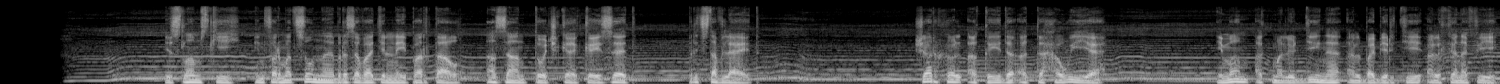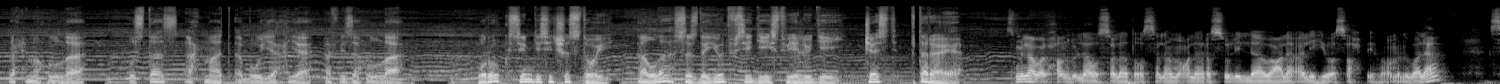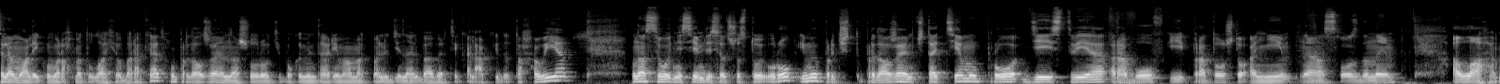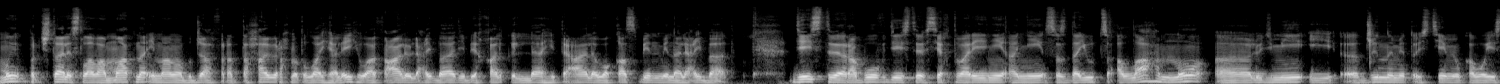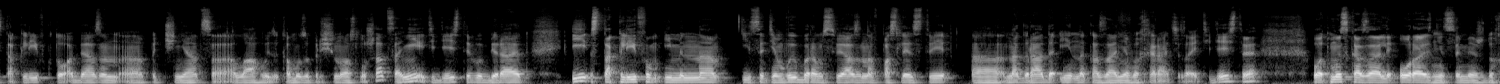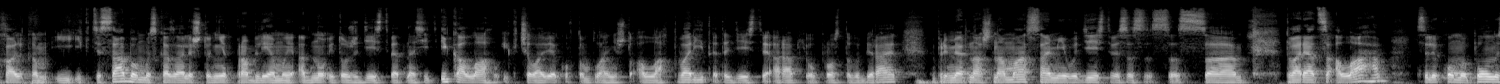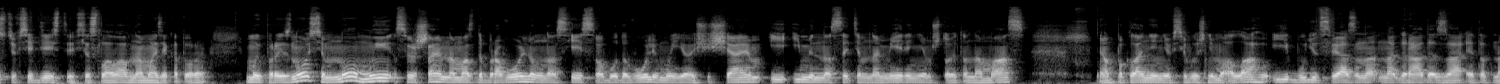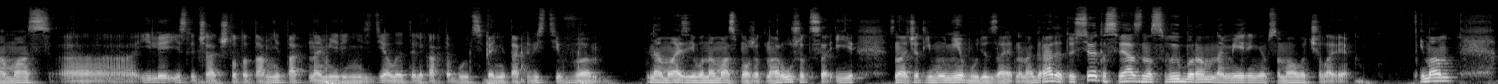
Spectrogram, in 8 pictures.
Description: Цикл уроков по акыде второго уровня сложности, рассчитанный на слушателя, освоившего основы акыды.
